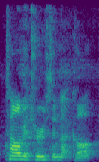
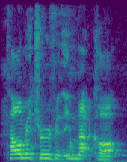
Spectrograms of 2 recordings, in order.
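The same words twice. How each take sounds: First: Said in the usual way. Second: "Truth is in" spelled out slowly; slow down and lean on each word of "Truth is in that cart"; emphatic repeat. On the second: Real, not acted. Streamer hoping Truth is in the cart, slow and emphatic.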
